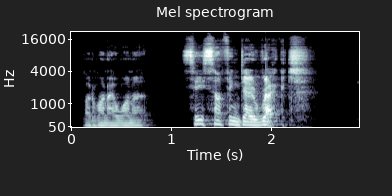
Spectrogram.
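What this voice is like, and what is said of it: Put-on British accent. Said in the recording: “That was British. Where did that British accent come from?”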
